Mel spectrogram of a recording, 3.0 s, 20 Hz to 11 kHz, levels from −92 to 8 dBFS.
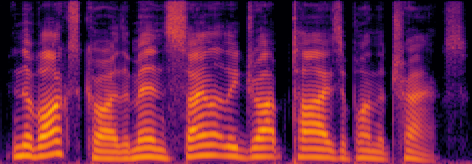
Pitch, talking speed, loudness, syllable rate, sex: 165 Hz, 245 wpm, -17 LUFS, 5.8 syllables/s, male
